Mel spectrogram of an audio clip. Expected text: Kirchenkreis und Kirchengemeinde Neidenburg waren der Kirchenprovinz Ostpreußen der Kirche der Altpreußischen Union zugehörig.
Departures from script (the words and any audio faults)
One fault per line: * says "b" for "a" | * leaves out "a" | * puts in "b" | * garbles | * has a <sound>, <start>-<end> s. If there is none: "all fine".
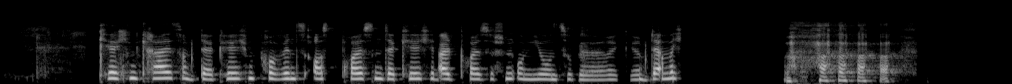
* leaves out "Kirchengemeinde Neidenburg waren"
* leaves out "der"
* garbles
* has a laugh, 7.8-9.2 s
